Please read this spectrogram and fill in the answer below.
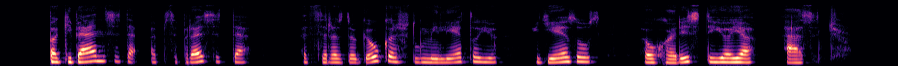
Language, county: Lithuanian, Vilnius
